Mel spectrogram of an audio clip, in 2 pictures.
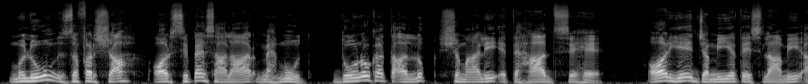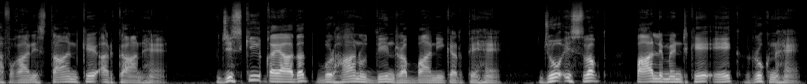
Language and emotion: Urdu, neutral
